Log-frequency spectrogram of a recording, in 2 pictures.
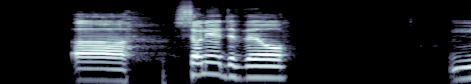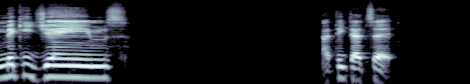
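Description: A young man speaks close to a microphone, with animation, in short bursts.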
